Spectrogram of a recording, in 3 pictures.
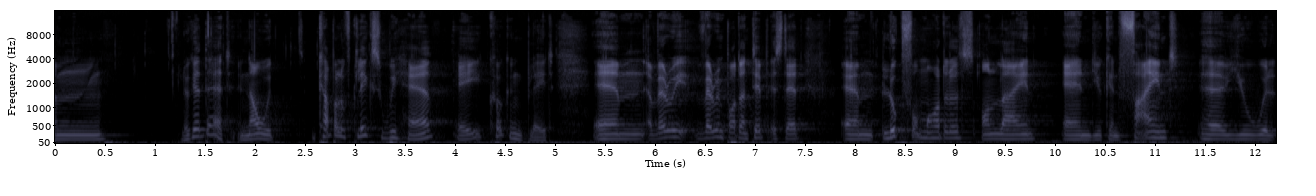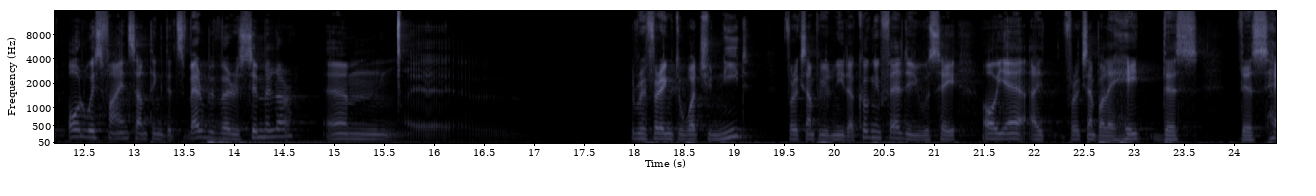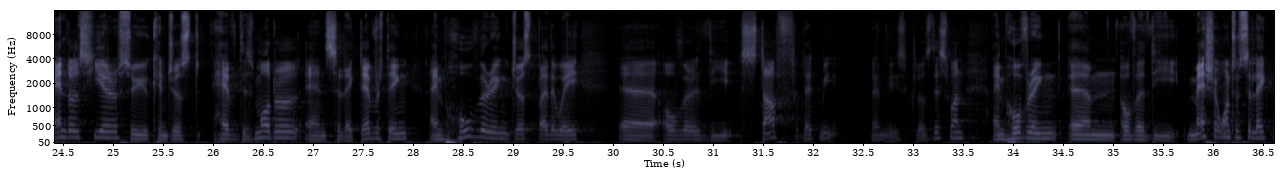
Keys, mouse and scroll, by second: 0.2 Tab, 0.2 middle click, 0.2 z, 0.9 middle click, 1.4 ctrl+s, 1.6 middle click, 2.3 middle click, 2.7 scroll up 4, 3.1 shift+middle click, 3.1 shift+middle click, 3.9 g, 5.3-5.7 scroll down 4, 5.7 middle click, 12.4 click, 21.2 middle click, 21.7 scroll up 4, 22.2 middle click, 23.5 shift+middle click, 24.3 Tab, 24.6 scroll up 1, 24.9 middle click, 25.6 alt+a, 26.6 l, 27.0 l, 27.5 l, 32.2 l, 32.6 click.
